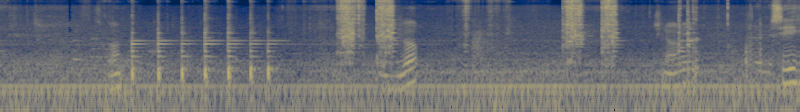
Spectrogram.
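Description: A brick trowel tapping soldier bricks down into their mortar bed: a quick run of about seven sharp, ringing taps, then the trowel scraping twice across brick and mortar. A steady low rumble lies under it all.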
